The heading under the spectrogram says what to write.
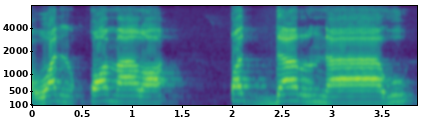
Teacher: قاف حروف مستعلیہ میں سے پر پڑھا جائے گا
